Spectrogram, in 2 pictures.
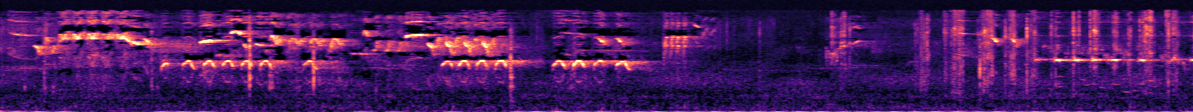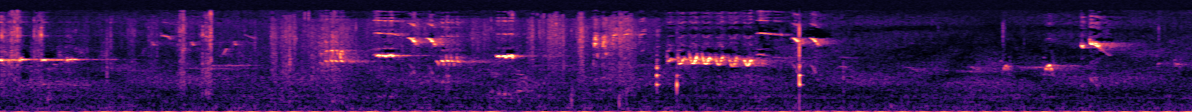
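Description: Small birds chirping and singing in short repeated phrases, most active in the first several seconds, over light clicks and scrapes of a wooden spoon working food.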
